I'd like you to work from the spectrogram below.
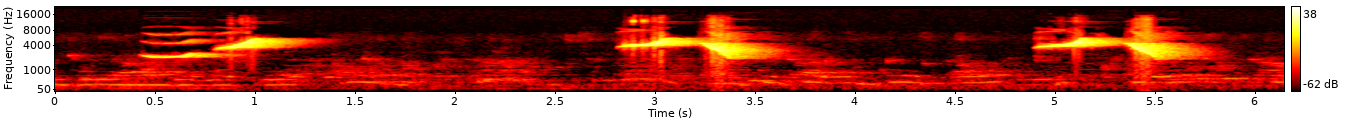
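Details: Oriental magpie-robin, an untrained bird that has begun singing regularly, in loud 'nembak' song: a short rising whistle, then loud sweeping whistled notes that rise and drop sharply, about every two seconds, over faint low background chatter.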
